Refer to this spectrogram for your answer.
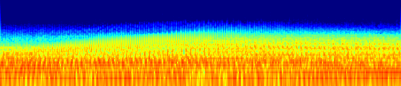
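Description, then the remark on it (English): A harsh, grinding angle-grinder drone plays steadily and loudly through delay and reverb from a Make Noise Mimeophone with the halo cranked, its gritty buzz thickening as the upper edge sweeps upward, then holding. No voices are present. “And then I also forgot to mention, this is all just the angle grinder, but we are listening to it through the Make Noise mimeophone just for some delay reverb.”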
